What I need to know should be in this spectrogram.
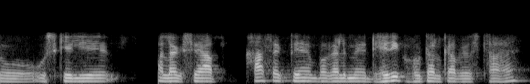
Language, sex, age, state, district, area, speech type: Hindi, male, 30-45, Bihar, Madhepura, rural, conversation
